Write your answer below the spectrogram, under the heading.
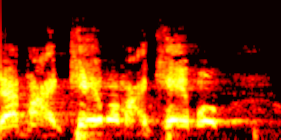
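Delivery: very high-pitched, furious, angry shouting. Retelling following the cable repairman into the house: imitating own past yelling. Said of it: "walking behind him yelling".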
